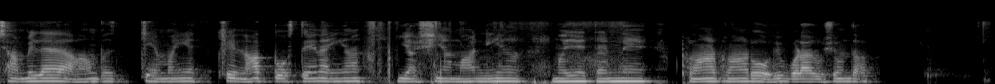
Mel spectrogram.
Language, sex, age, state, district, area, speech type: Dogri, male, 18-30, Jammu and Kashmir, Samba, rural, spontaneous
